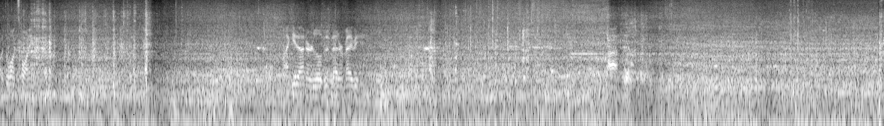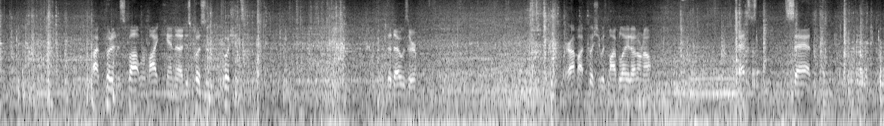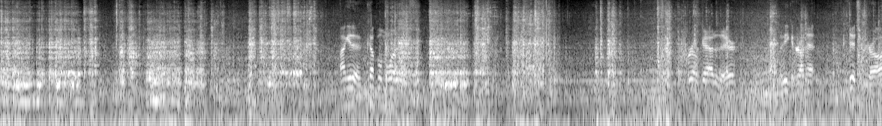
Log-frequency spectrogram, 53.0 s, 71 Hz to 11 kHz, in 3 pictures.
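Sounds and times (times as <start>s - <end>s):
excavator diesel engine under load: 0.0s - 53.0s
hydraulics working: 0.0s - 53.0s
steel bucket scraping rock: 0.1s - 2.9s, 4.8s - 13.7s, 28.2s - 46.6s.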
